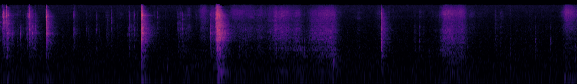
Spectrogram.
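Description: Hard plastic parts of a Transformers toy figure clicking and rubbing as they are snapped together and positioned by hand: several sharp clicks, the loudest about four seconds in, with a couple of brief scraping sounds in between.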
